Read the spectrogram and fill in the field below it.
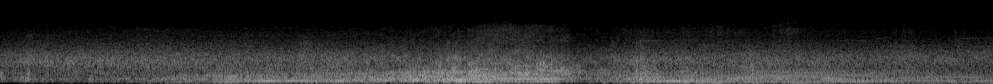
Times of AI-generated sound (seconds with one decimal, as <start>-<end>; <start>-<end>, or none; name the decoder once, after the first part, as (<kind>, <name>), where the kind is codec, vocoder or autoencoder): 3.8-6.1 (codec, HILCodec)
